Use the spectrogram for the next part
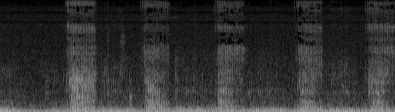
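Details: British Shorthair mother cat purring while nursing her newborn kittens, whose eyes are still closed; a steady low purr runs throughout, broken by five louder breathy bursts about every one and a half seconds, no music added.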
